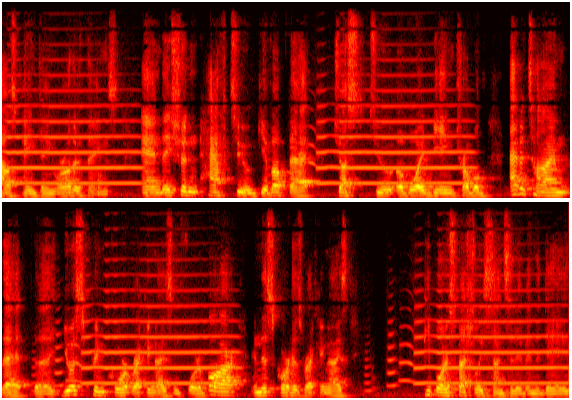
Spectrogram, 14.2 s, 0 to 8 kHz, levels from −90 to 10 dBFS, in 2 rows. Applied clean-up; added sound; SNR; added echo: none; Trumpet; 10 dB; none.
